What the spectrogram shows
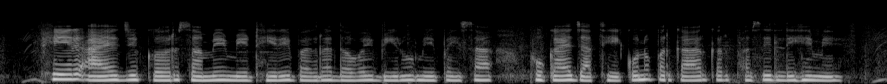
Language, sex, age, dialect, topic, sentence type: Chhattisgarhi, female, 31-35, Northern/Bhandar, agriculture, statement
